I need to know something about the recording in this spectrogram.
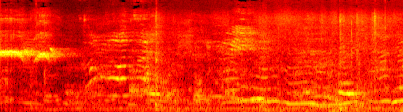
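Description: Children and adults calling out and talking over each other, with a high held cry about the first half-second.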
